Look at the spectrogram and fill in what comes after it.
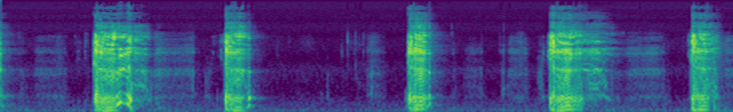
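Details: Harsh coughing, five separate coughs at irregular intervals, some with a rough throat-clearing quality, in a person exhausted physically and mentally with on-and-off chest and stomach pain.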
